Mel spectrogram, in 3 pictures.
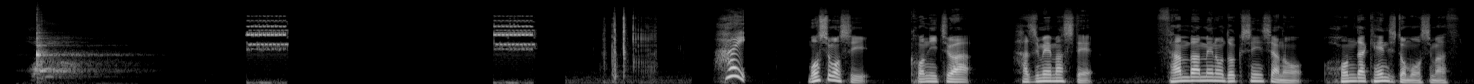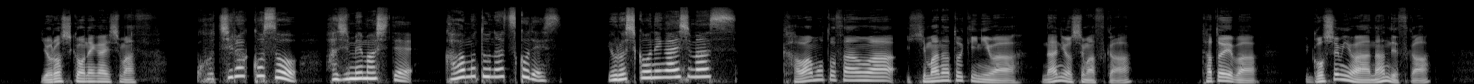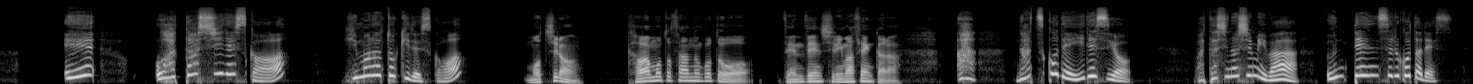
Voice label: dialog; JapanesePod101; Beginner Season 1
